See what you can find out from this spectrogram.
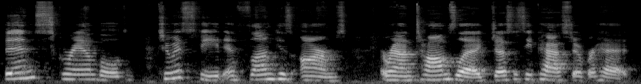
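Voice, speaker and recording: A woman reading a children's adventure story aloud as a teacher would, in expressive narration. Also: mid-range voice, measured pace, poor audio.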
